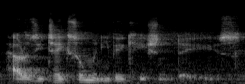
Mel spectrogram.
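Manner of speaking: low, soft impression of a friend; Jair Robinson. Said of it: "In Jair's voice".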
